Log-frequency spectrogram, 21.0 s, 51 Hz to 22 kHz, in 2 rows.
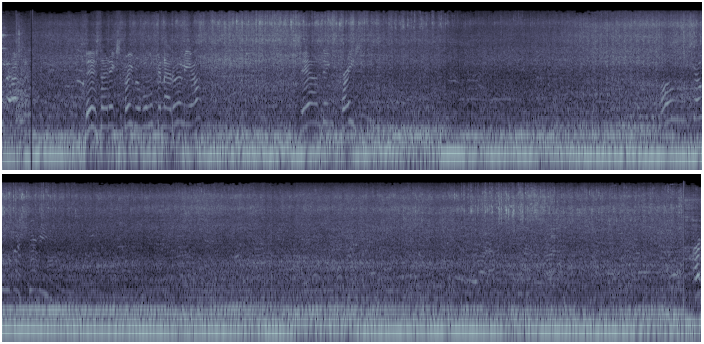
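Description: Supercharged V8 of a 1957 Chevrolet sedan rumbling steadily as it drives past in slow street traffic, with voices of people around.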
